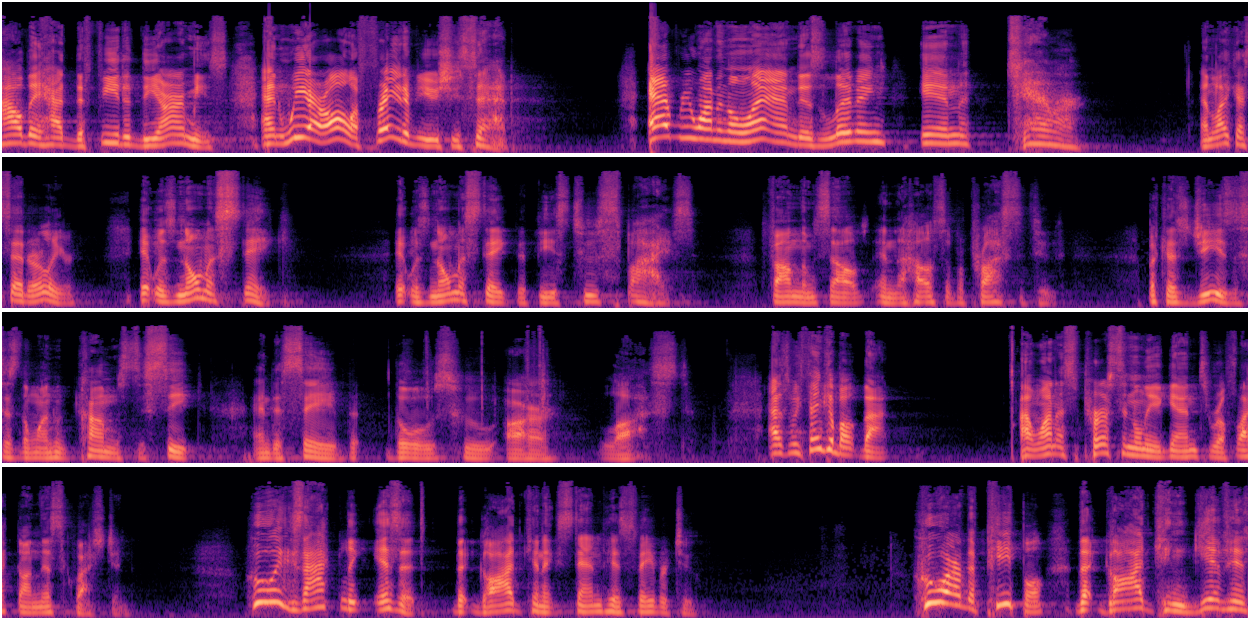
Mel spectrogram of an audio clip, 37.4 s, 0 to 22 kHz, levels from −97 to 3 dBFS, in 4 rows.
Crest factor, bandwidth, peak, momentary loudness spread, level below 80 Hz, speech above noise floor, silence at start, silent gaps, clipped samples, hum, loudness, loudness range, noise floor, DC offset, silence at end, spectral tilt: 22 dB; 16 kHz; 0 dBFS; 15 LU; -56 dBFS; 50 dB; 0 s; none; under 0.1%; none; -21 LUFS; 10 LU; -71 dBFS; under 0.1%; 0 s; -4.5 dB/octave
